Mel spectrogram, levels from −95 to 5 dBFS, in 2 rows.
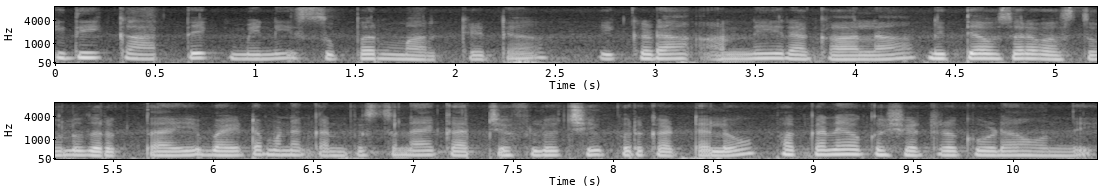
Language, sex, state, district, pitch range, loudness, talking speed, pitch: Telugu, female, Telangana, Karimnagar, 170-195 Hz, -19 LUFS, 130 wpm, 180 Hz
